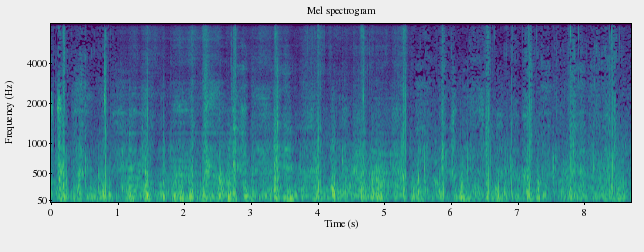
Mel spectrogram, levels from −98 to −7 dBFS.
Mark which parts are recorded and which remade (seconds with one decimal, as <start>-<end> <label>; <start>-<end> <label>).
0.0-1.0 recorded; 1.0-5.4 remade; 5.4-8.7 recorded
